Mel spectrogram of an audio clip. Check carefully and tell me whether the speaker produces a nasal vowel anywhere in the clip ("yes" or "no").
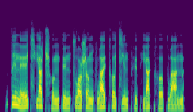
no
